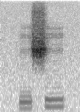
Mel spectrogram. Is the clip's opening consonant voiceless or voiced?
voiceless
